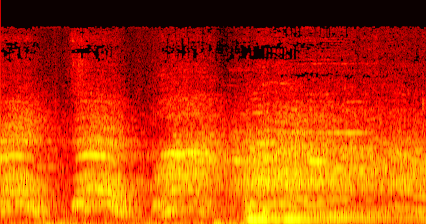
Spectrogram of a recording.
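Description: A large crowd at Heaven, a gay nightclub in Soho, London, roars and cheers in loud, rising waves as the club opens at midnight, with shouts and whoops swelling together and a sustained pitched yell near the end, no distinct speech.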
